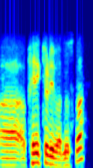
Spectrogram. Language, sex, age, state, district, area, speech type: Nepali, male, 30-45, West Bengal, Alipurduar, urban, conversation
